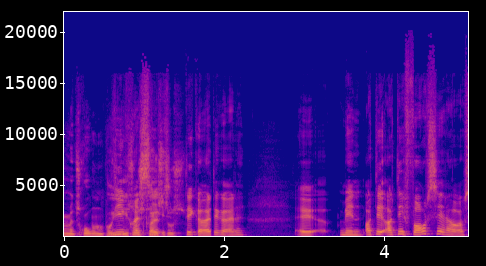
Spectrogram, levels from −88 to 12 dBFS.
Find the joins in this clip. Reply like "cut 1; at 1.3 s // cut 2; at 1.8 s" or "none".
cut 1; at 1.8 s // cut 2; at 3.7 s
